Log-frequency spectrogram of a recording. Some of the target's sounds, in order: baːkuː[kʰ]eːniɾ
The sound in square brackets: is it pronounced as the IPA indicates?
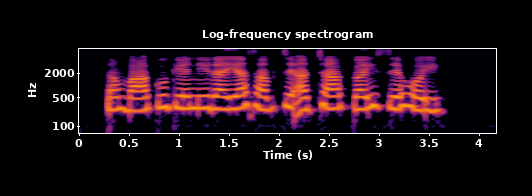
no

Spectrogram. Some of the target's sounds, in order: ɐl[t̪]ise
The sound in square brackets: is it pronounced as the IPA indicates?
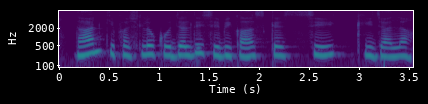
no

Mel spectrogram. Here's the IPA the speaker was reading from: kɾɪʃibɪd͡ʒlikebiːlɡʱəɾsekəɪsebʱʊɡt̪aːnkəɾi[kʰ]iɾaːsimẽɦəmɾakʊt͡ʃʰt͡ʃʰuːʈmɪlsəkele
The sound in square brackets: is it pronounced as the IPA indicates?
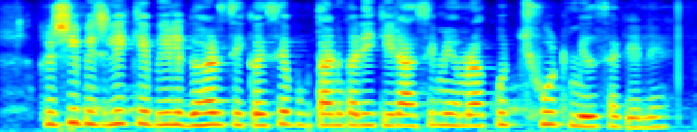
no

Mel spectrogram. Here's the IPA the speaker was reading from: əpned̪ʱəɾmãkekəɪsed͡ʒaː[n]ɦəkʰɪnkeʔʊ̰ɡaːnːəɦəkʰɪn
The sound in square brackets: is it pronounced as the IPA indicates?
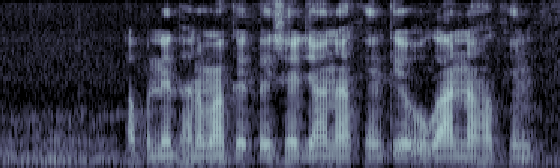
yes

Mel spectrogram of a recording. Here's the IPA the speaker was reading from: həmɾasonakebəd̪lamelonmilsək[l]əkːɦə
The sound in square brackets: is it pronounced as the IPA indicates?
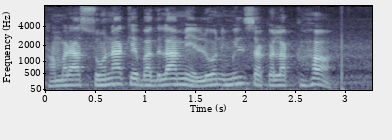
yes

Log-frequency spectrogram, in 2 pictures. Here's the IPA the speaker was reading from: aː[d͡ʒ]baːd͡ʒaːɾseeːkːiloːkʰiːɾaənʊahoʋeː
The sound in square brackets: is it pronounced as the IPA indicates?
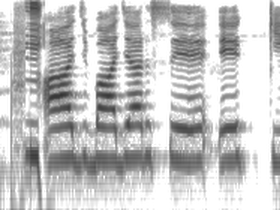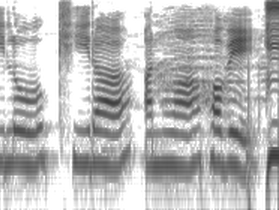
yes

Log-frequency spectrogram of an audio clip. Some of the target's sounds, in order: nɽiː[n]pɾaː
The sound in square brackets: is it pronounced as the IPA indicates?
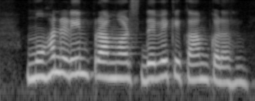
yes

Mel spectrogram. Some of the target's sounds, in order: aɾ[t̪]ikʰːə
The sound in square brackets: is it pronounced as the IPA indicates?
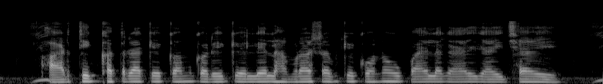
no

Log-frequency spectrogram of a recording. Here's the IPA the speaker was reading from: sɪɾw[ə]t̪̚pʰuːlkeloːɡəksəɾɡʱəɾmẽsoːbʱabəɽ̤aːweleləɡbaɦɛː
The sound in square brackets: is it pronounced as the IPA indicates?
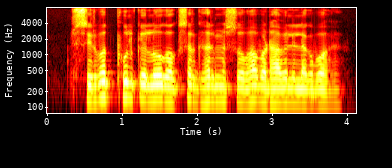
yes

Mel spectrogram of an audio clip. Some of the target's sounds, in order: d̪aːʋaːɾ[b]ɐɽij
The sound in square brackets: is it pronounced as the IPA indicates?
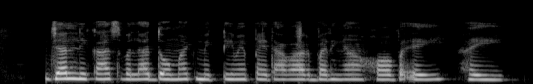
yes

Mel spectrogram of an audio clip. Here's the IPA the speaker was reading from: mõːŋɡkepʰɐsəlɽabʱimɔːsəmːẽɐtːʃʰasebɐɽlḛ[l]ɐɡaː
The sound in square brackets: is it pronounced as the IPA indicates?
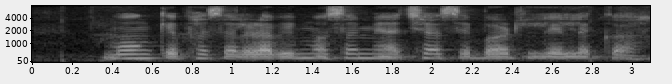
yes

